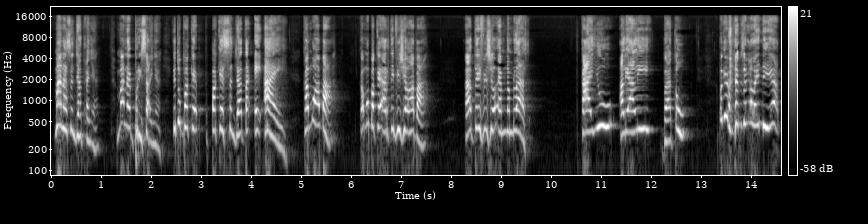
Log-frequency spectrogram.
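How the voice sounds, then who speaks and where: A woman preacher voicing a scornful old king who mocks a young shepherd, speaking in a lower, dismissive tone. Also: sing-song, moderate pace, long pauses, a bit bright, exaggerated voice. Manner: dismissive, mocking.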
